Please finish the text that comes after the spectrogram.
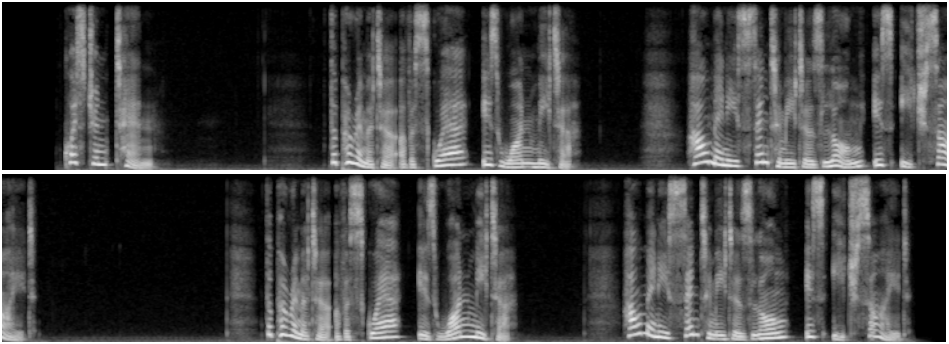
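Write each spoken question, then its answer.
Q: How many centimeters long is each side?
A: 25 centimetres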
